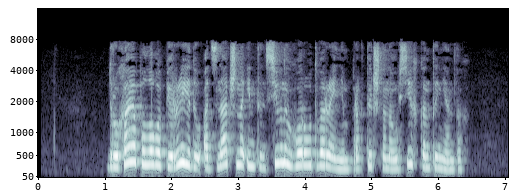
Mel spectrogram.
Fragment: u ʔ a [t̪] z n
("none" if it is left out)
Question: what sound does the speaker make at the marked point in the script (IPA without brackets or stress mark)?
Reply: d̪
